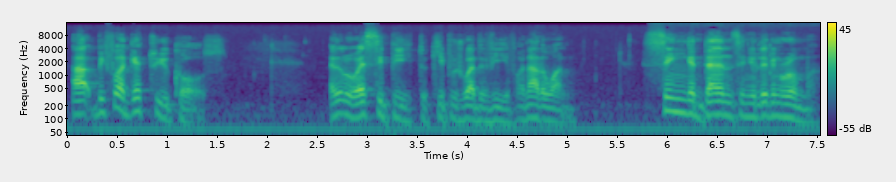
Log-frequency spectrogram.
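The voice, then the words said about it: Thick French accent. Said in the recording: “accent is French ... my thick French accent”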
